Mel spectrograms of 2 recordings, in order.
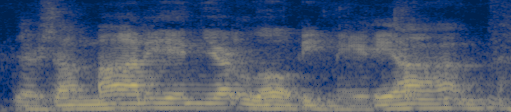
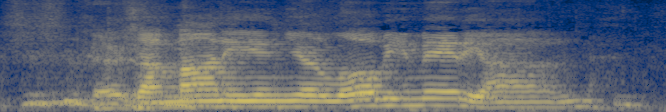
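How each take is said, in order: First: Sung refrain. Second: Sung, much louder, belt out the repeat, slowing on the final Mary Ann; sung, belted refrain. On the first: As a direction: chant the lobby line in a lilting tune. Sung refrain, first take. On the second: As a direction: sing it full out. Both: Acted.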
